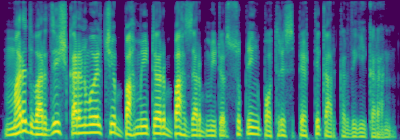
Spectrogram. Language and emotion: Kashmiri, neutral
